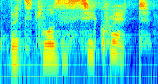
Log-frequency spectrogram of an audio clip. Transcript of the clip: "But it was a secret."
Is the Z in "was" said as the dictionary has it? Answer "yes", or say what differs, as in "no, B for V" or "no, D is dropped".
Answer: yes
